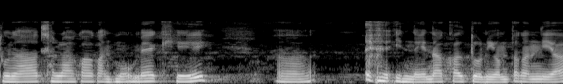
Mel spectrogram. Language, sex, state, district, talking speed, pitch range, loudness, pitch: Mizo, male, Mizoram, Aizawl, 190 wpm, 120-135 Hz, -14 LUFS, 130 Hz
